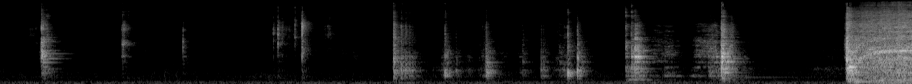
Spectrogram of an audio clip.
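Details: Snowblower that sat all summer: repeated uneven pull attempts with short bursts and gaps, never catching into a steady run; cranks but won't start.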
